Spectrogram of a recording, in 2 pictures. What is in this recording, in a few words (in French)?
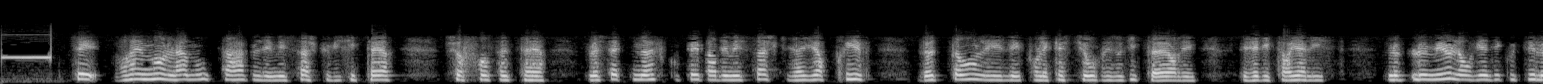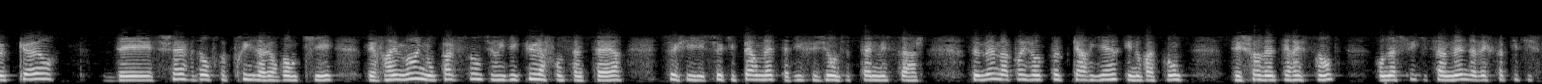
Pub répondeur; France Inter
